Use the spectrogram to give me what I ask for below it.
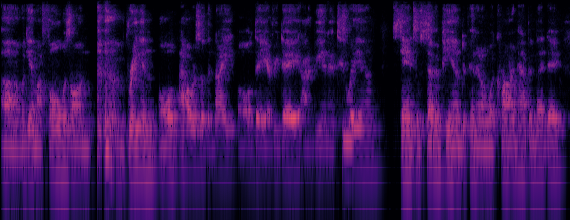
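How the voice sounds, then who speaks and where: Speaking brisk and monotone with few pauses, this forties-aged podcast guest has a mellow, medium-pitched voice. He spins loose, profane stories in a casual chat, performing the quoted lines. There's a roomy echo on the audio.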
